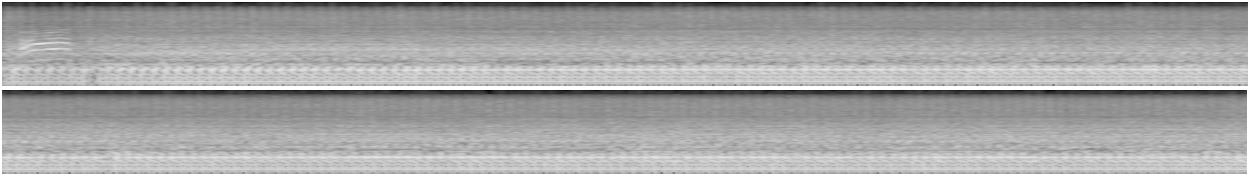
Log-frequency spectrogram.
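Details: Riding lawn mower engine with the gas tank bypassed and fuel fed directly to the carburetor: steady, even note at constant speed, no stumbles or surging; engine fine, so the fault is a restriction in the fuel line or tank.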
